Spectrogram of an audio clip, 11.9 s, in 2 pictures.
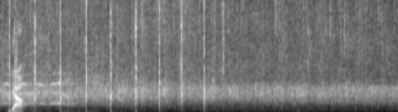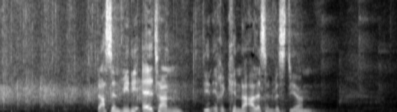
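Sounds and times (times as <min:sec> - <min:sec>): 
audience applause: 0:00.0 - 0:08.9
speech: 0:00.1 - 0:00.6, 0:07.4 - 0:10.8.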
